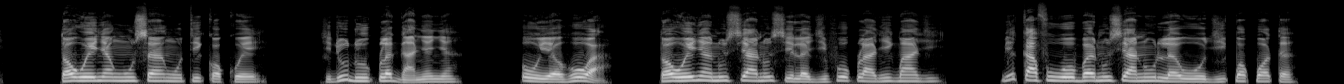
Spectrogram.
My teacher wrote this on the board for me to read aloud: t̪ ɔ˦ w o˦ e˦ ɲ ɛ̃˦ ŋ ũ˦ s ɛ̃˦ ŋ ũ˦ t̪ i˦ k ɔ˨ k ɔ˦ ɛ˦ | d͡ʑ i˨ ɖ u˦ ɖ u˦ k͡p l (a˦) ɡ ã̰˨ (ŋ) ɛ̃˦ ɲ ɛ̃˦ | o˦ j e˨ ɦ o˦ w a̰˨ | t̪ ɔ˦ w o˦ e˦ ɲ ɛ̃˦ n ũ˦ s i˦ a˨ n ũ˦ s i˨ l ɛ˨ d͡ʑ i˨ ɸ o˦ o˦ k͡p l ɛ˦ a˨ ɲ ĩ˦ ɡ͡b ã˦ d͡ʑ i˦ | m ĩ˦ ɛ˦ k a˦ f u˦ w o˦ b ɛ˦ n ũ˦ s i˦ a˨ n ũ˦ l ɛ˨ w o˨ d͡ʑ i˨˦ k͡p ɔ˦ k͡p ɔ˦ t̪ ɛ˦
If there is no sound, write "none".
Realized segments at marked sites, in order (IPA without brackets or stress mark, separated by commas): ɛ˦, ɲ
